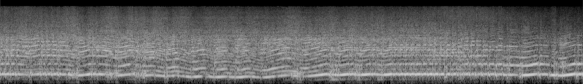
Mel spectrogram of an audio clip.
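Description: A motorcycle engine revs loudly up and down close by.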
